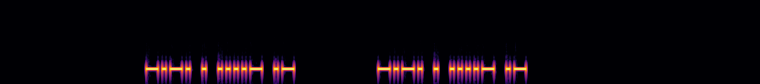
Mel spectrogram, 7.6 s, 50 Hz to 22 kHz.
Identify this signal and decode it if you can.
Morse code, heard as a keyed tone, about 30 wpm, 700 Hz. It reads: CE4A CE4A
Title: DXCC-100 Call Signs - 4 Characters - Repeated 2x - 30wpm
